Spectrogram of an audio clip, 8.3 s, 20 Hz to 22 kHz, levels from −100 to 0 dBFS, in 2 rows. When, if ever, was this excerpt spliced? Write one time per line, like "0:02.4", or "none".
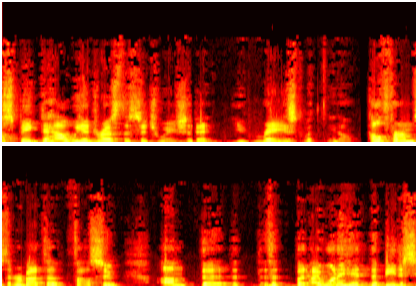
0:01.9
0:02.4
0:03.1
0:03.6
0:06.0
0:07.2

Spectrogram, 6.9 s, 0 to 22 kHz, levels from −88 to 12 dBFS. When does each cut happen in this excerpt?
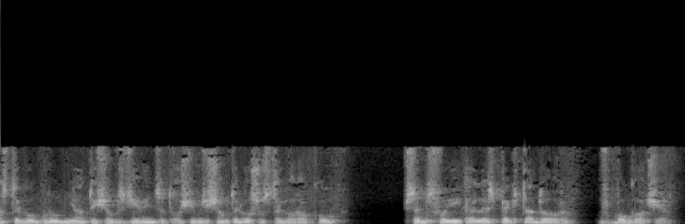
0:04.3
0:04.6

